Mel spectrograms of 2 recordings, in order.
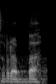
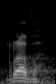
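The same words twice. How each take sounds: First: Rabá said with the last syllable, BA, stressed; Rabá as ra-BA, slowly, set against RA-ba. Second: Rabá said with the first syllable, RA, stressed and the second syllable light; Rabá as RA-ba, slowly, as a demo of the stress. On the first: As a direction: land on the BA of Rabá, the name spelt with Hei. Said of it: "con Hei es Rabá". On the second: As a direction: hit the RA of Rabá, the name spelt with Aleph. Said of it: "la sílaba tónica está en la Ra". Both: Shown as a demonstration.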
